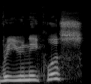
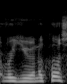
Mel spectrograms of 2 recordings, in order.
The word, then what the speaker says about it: Reuniclus: yeah it is funny also is it Reuniclus or Reuniclus the first one the the former I don't think I ever I've ever heard anyone refer to it as runas I used to call it runas but then I started calling it Reuniclus and then I realized wait this name's so much better I need a like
